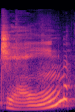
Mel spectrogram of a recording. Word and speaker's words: Jane: this again look jan jane yeah e is silent and it just makes that vowel say a that's its name c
